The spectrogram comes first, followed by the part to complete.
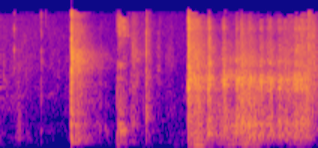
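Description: A single plastic click as a Pikmi Pops plastic capsule is snapped open, then, from a little past a second, steady crinkling of the foil packs inside as they are handled and pulled out.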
